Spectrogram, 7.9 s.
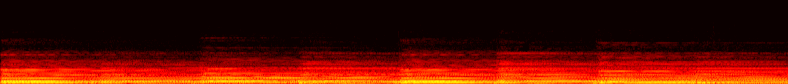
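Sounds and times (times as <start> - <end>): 
sad piano loop: 0.0 - 7.8.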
